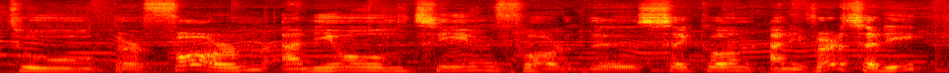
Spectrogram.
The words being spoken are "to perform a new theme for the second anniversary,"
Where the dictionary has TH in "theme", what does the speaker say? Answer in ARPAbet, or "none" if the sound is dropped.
T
